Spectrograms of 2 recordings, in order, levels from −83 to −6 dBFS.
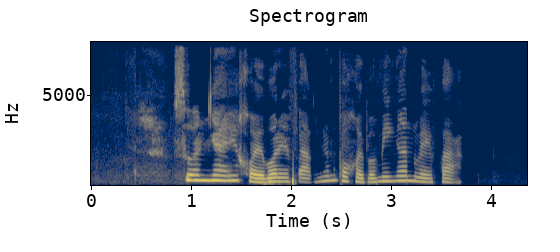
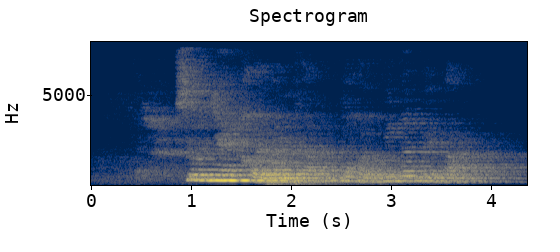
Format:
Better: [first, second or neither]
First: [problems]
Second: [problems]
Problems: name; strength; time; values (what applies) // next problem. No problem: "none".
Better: first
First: none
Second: room echo; dies away in 2.2 s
